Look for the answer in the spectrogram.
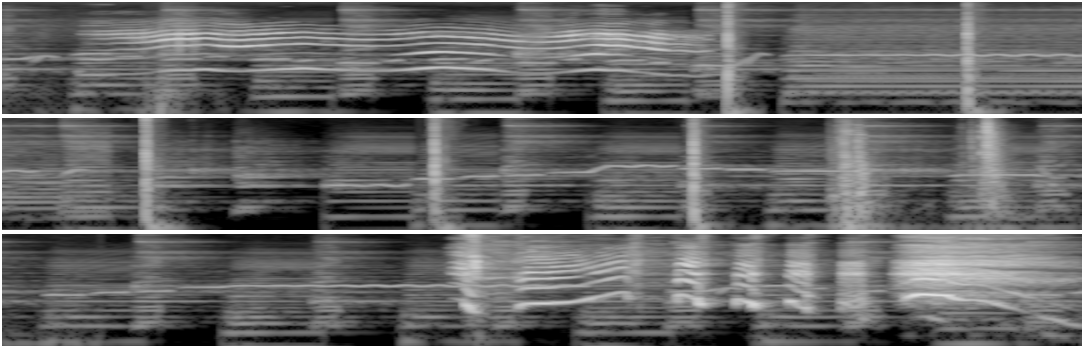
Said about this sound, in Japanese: おい、にゃんこ、調子乗ってんじゃねえぞ。ちょっとこっち来いや。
